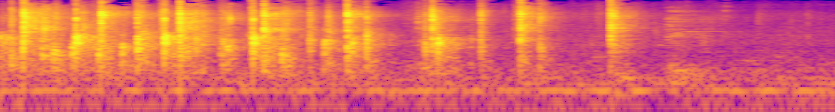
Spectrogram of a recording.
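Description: Small audience clapping: a scatter of separate claps that thins out and stops about three seconds in.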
